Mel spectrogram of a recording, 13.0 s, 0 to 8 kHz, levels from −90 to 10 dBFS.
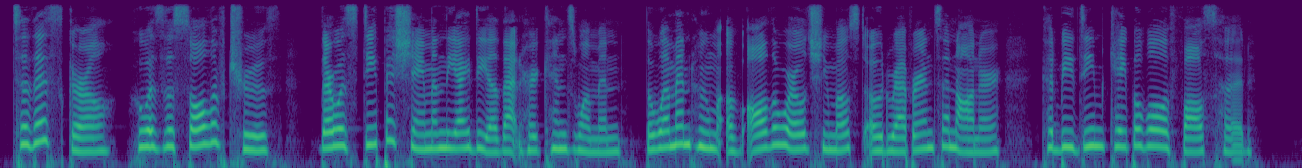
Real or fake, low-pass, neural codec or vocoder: real; 7.2 kHz; none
